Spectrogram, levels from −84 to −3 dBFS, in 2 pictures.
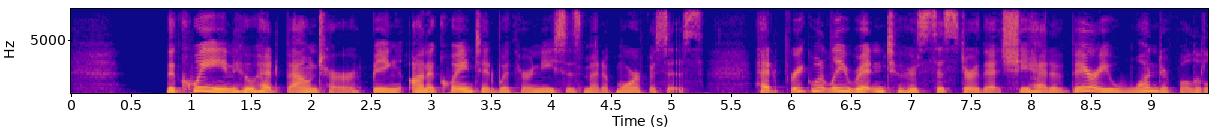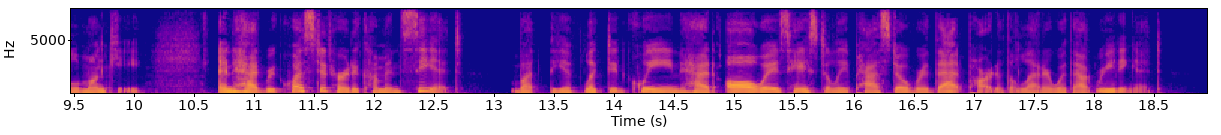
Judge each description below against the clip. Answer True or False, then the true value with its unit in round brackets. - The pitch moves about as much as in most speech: True (3.8 semitones)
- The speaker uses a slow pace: False (175 wpm)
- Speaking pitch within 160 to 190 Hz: True (185 Hz)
